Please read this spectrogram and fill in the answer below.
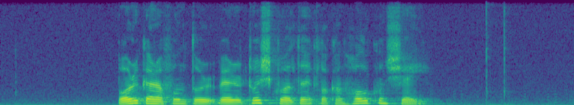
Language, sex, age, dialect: Faroese, female, 36-60, Suðurstreymoy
